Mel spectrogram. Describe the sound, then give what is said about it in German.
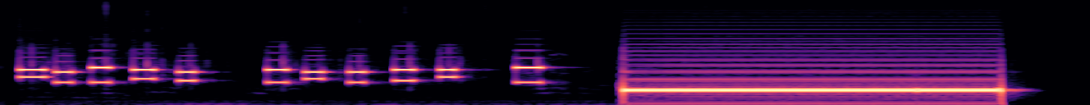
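A telephone being dialled to place a call: a quick series of touch-tone beeps in two bursts separated by a short pause, followed by a loud, steady tone lasting a couple of seconds before it cuts off. “ich würde jetzt einfach mal den aller, allerersten Anruf tätigen, um zu sehen, wen wir denn so am anderen Ende der Leitung erreichen werden.”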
